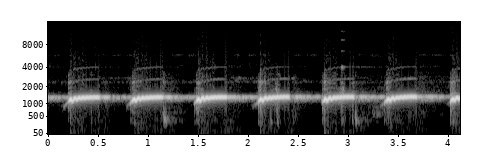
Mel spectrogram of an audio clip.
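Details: Hill partridge from the wild calling to challenge a rival: seven evenly spaced rising whistles, roughly one every two-thirds of a second, pure and steady in pitch, in a quiet setting.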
